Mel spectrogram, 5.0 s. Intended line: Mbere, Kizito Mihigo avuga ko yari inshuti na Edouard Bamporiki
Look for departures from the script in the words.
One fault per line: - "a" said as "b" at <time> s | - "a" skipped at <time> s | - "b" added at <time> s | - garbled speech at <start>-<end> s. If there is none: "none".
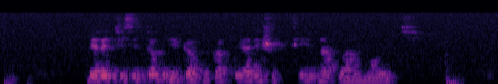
- "Edouard" skipped at 3.3 s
